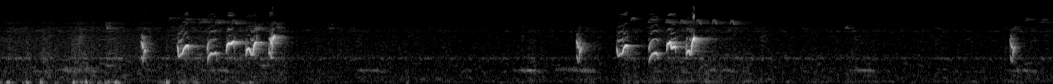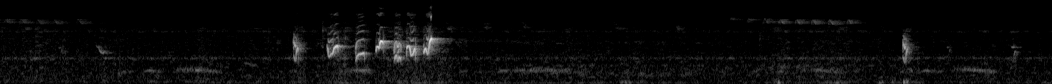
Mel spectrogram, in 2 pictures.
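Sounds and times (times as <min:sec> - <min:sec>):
faint bird chirps: 0:00.0 - 0:21.0
insects humming: 0:00.0 - 0:21.0
bird singing chirpy phrases: 0:01.0 - 0:02.8, 0:05.6 - 0:07.5, 0:13.4 - 0:16.0.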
